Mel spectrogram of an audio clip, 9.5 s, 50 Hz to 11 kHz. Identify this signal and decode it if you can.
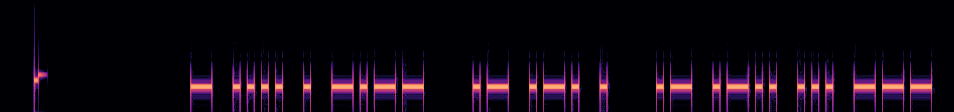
Morse code, heard as a keyed tone, about 17 wpm, 700 Hz. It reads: THEY ARE ALSO
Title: Additional Easy Phrases 17wpm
